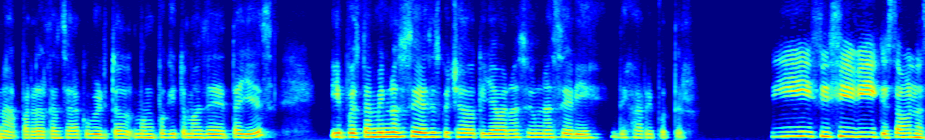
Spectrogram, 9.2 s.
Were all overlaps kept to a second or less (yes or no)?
yes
